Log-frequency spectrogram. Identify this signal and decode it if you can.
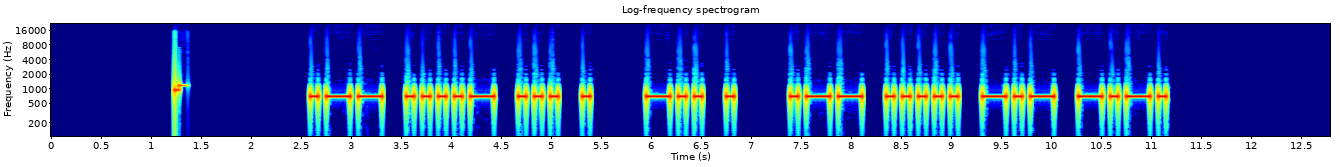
Morse code, heard as a keyed tone, about 15 wpm, 700 Hz. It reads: W4SE DE W5KC
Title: USA Callsign DE Callsign - 4 Characters - 15wpm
